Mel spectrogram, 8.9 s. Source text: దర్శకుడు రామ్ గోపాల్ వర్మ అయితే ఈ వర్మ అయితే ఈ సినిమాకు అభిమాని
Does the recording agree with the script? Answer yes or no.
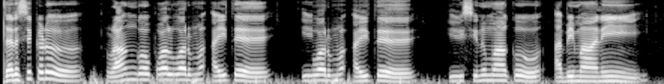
yes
